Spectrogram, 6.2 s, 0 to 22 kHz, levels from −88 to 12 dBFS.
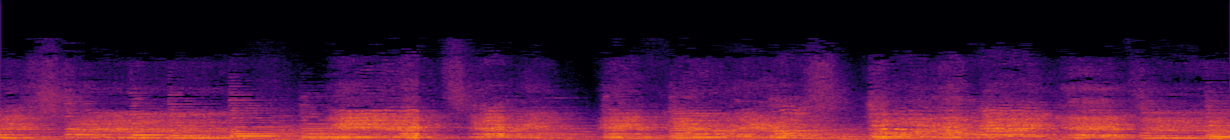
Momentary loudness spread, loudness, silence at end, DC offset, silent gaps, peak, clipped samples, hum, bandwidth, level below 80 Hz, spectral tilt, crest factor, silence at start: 5 LU; -20 LUFS; 0 s; under 0.1%; none; -4 dBFS; under 0.1%; none; 14.5 kHz; -62 dBFS; -3 dB/octave; 16 dB; 0 s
